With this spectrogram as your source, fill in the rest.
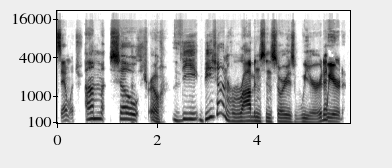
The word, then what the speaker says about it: Bijan: So Bijan Robinson, who every single time I say his name, I want to say Dijon like the mustard.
